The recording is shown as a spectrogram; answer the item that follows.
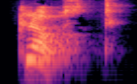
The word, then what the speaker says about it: closed: Bien, el último sonido no tiene vibración, entonces al agregar ed va a quedar la pronunciación closed.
